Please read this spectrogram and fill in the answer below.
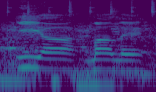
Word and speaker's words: Iamaleava: The correct way to pronounce my last name is Iamaleava.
